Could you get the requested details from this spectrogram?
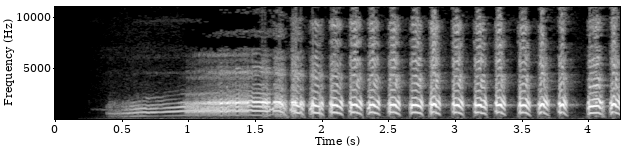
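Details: Hen call used to lure birds into traps: a rising, drawn-out harmonic cry that turns into a long even train of loud, clipped clucks, roughly three per second.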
